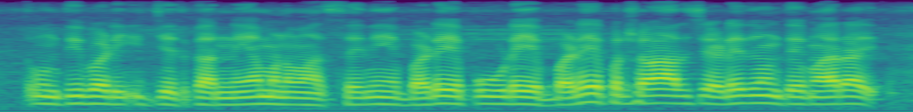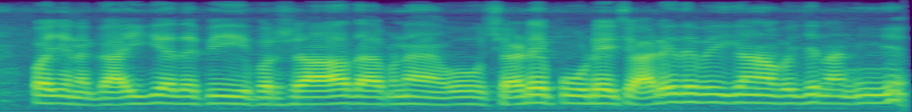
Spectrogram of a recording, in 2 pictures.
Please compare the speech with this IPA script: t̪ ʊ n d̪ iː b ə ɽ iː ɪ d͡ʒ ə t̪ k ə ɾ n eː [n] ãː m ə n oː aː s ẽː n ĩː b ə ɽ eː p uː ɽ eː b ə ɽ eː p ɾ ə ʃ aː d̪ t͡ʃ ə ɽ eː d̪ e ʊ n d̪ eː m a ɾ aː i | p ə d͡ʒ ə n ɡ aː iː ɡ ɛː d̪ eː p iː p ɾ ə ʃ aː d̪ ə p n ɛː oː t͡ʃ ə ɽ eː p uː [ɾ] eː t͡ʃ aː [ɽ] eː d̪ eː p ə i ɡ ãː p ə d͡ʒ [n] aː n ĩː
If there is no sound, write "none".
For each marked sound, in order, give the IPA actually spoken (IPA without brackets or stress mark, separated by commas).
none, ɽ, ɽ, n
